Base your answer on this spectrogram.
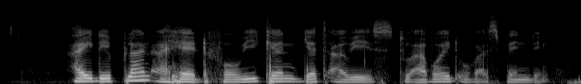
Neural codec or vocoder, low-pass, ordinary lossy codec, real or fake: none; none; none; real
